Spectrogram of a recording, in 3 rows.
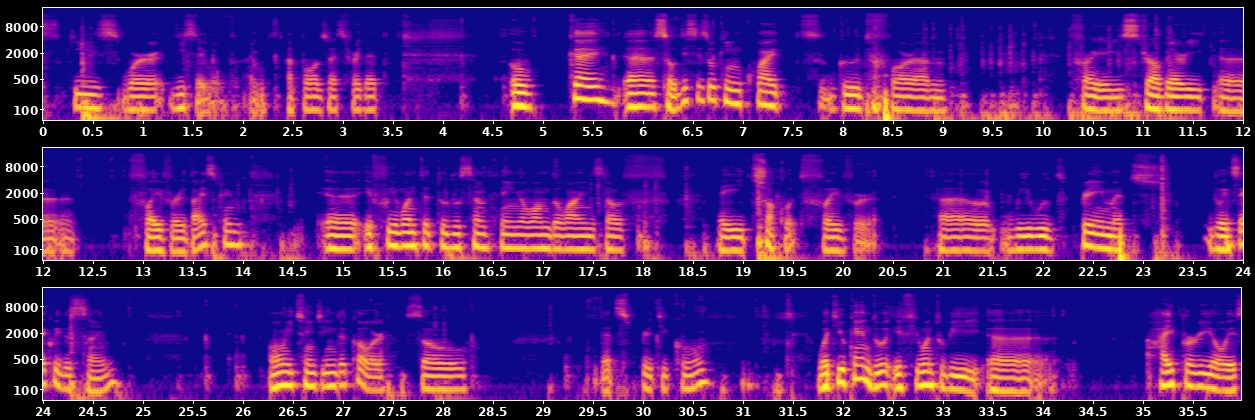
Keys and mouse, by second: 0.4 n, 7.9-10.6 middle drag, 10.8 r, 14.1 shift+d, 16.0 r, 17.6 a, 18.1 a, 19.1 ctrl+c, 20.2-22.1 drag, 23.1 Delete, 24.3 ctrl+v, 24.9 click, 28.0 Delete.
